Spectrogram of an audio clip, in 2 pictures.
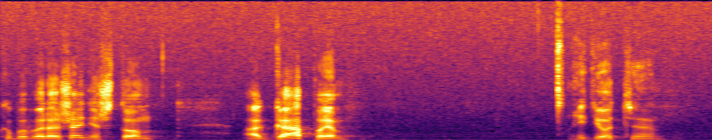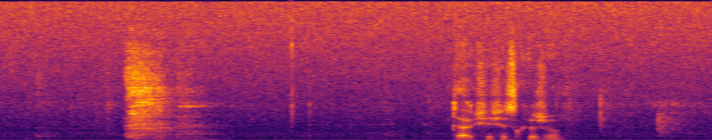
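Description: A middle-aged man speaks slowly into a microphone, with long pauses.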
